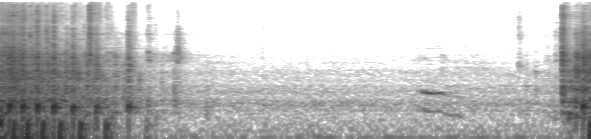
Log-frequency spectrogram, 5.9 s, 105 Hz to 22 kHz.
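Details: Yard Machines push mower, model 11A-02MG029, free and non-running: a pull brings a few ragged sputtering firings, then it won't keep running; carburetor to be removed and checked, cause unknown.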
